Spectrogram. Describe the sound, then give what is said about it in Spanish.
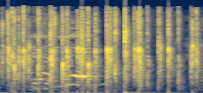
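A short burst of clapping for the studio operator on a talk program, with sharp claps mixed under overlapping voices. “Un aplauso para el operador, que es el que hace que salgamos al aire.”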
